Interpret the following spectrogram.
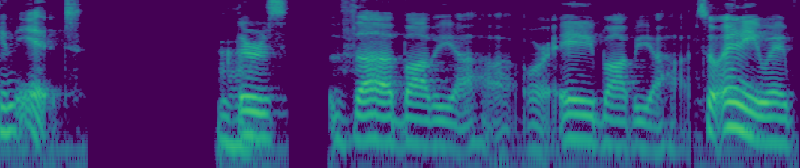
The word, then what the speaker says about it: Baba Yaga: entertaining and fun but he said that that's how they pronounce it Baba yaha not Baba Yaga so we're just gonna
